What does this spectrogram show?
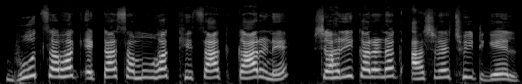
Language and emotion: Maithili, neutral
